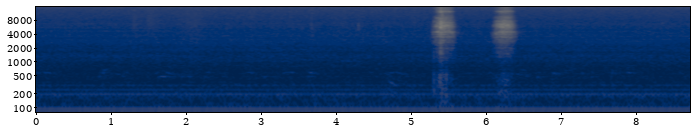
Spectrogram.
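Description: Two brief, muffled sneeze bursts about a second apart over steady low background hum: stifled sneezes.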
